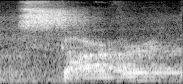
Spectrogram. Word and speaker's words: Scarver: let you introduce yourself my name is Starr burr that's like Harvard with the essent they're so scarce and that's how we pronounce that I am the co-owner of doula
